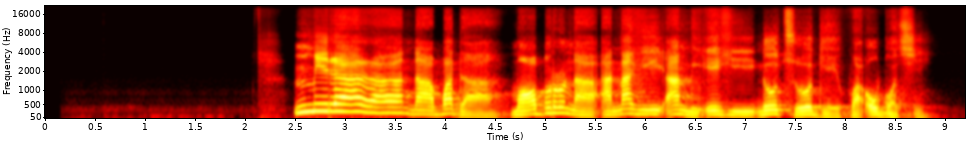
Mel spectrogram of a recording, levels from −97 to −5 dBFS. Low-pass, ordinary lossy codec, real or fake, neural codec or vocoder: none; none; fake; autoencoder, 48 kHz, 32 numbers a frame, DAC-VAE, trained on Japanese speech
